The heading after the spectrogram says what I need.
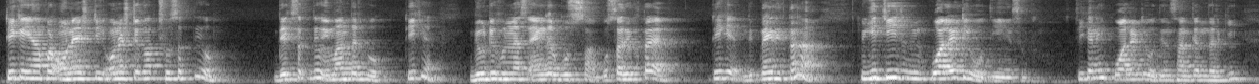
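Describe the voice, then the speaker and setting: Man, Indian accent, teacher, casual explaining, reads examples slowly, fairly high voice. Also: expressive, echoey room. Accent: Indian English. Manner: repeats "ठीक है ना" often, reads English examples slowly. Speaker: English teacher.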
